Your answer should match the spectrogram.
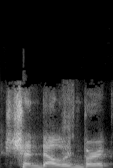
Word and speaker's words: Trendelenburg: Trendelenburg, yes.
